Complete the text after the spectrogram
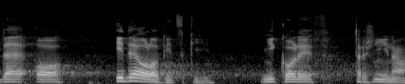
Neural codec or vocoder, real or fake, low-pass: none; real; 10.8 kHz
